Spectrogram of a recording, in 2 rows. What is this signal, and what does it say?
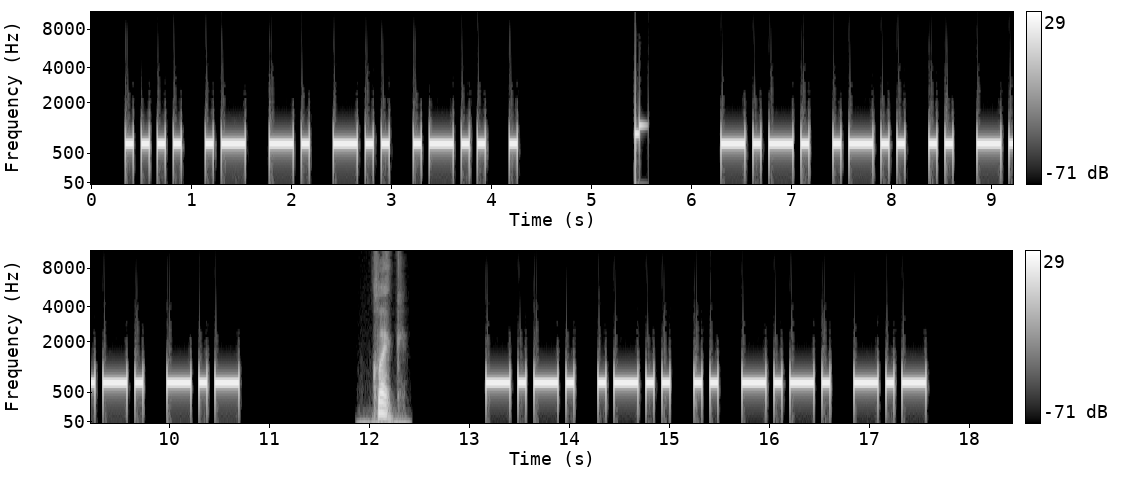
Morse code, heard as a keyed tone, about 15 wpm, 700 Hz. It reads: HANDLE CLICK CLICK
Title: Sentences from Top 1100 Words - New Word Drill - 15wpm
